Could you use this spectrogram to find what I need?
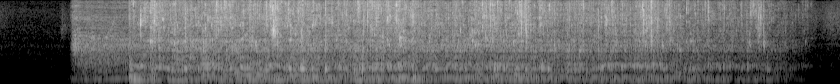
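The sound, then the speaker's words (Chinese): Tap water running to fill a bath, a steady rushing splash that starts abruptly and keeps an even, hissing flow for several seconds before tapering off. “你稍等一下，我帮你放洗澡水。”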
